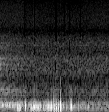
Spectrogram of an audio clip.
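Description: Microphone handling noise: low rumbling and rustling with a dull bump about a second in.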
